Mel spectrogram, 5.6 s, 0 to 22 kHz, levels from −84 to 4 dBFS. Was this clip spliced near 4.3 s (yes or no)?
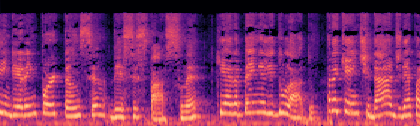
no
